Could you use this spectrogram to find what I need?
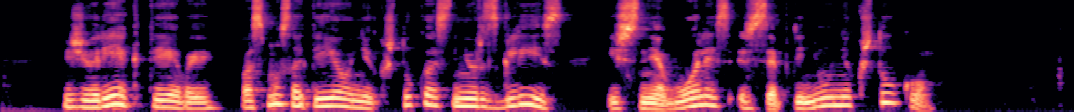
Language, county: Lithuanian, Panevėžys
